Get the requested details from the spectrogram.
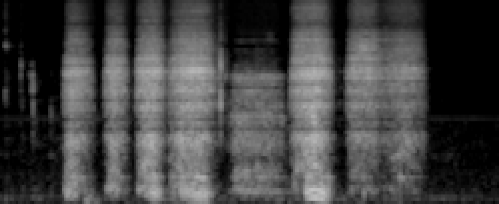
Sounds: Sniff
